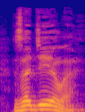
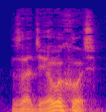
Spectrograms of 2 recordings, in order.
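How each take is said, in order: First: Said in the usual way. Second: Low-pitched father's question, lightly grunted; grunting father. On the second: A narrator's reading. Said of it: "хмыкнул отец". (низкий голос отца, с лёгким хмыканьем)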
